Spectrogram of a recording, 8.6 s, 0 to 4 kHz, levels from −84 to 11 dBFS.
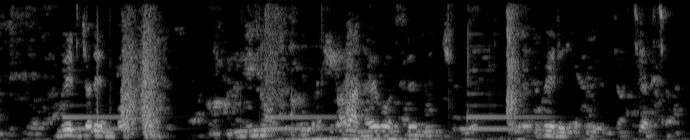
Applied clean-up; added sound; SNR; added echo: classical method log-MMSE.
